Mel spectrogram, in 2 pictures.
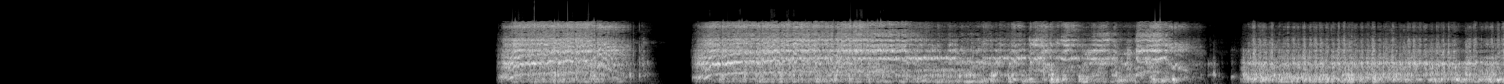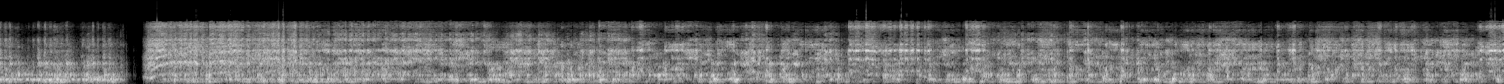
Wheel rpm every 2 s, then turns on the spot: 0, 0, 30, 60, 160, 150, 40, 40, 90, 160, 160, 160, 160, 160, 160.
12-16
